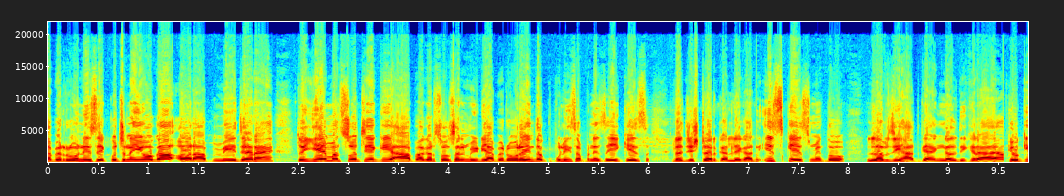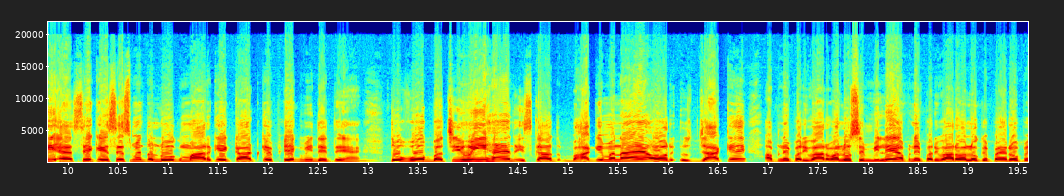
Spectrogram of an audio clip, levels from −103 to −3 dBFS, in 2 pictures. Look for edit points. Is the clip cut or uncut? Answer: cut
